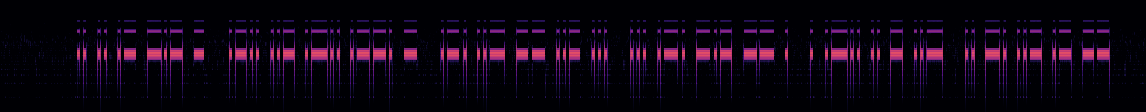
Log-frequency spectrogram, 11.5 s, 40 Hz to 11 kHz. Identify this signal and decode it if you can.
Morse code, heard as a keyed tone, hand-sent with a bug key, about 38 wpm, 760 Hz. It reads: IIAKT LULPT RUMUS SRKME ELITU INUAM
